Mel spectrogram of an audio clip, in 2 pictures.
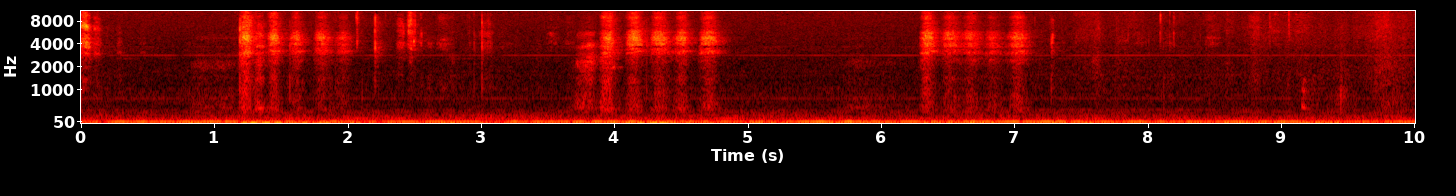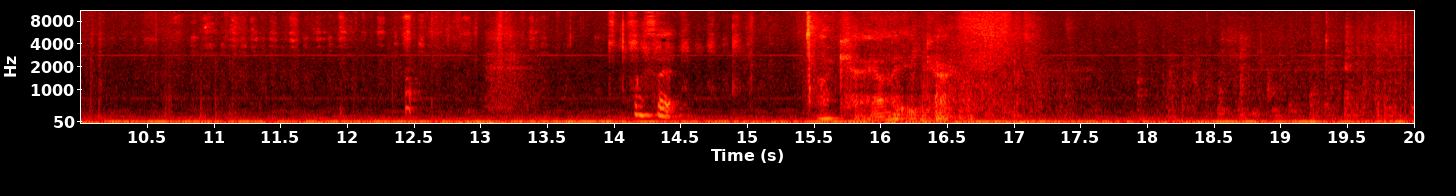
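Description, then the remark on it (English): A dog sniffs a person's socks in short, breathy bursts at irregular intervals, then pants and snuffles more heavily toward the end, with a soft rustle and no talking. “In a hurry, he still stopped and had a little sniff of my socks before he got off.”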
